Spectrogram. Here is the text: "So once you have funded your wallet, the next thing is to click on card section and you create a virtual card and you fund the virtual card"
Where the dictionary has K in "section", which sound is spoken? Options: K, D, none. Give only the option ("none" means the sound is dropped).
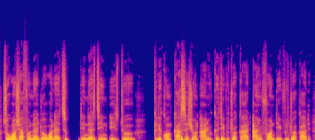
none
